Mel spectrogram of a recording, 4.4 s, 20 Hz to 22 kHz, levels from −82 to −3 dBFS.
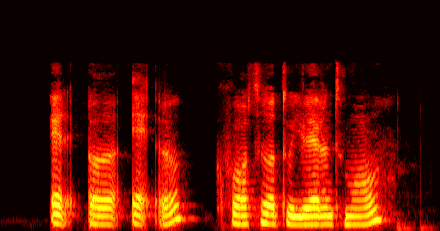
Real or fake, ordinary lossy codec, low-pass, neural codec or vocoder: fake; AAC, 32 kbps; 7.2 kHz; codec, 24 kHz, 0.9 kbps, WavTokenizer, medium speech release version 2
